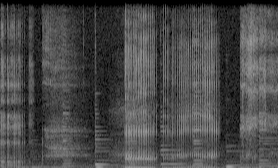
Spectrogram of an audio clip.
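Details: Husband snoring: loud, rough snorts recurring every couple of seconds, with music playing in the background.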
